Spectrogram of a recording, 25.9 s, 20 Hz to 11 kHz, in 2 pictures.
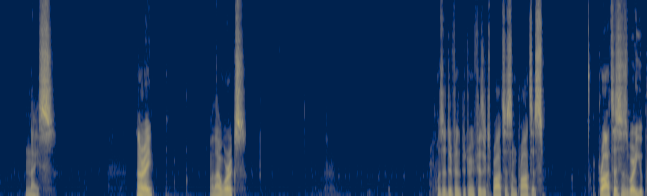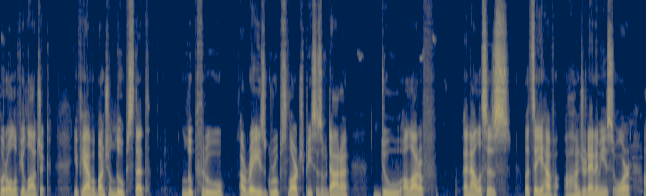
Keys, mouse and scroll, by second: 0.0 middle click, 0.4 middle click, 1.7-3.0 scroll down 8, 3.0-4.6 scroll up 15, 4.6-5.0 scroll up 4, 6.4 middle click, 12.6 middle click.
